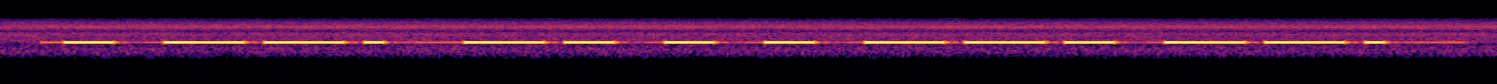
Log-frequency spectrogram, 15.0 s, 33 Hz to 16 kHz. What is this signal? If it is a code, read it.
Radio time signal (JJY), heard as a tone whose level steps once a second, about 700 Hz, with room echo. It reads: 1 0 0 M 0 1 1 1 0 0 1 0 0 M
